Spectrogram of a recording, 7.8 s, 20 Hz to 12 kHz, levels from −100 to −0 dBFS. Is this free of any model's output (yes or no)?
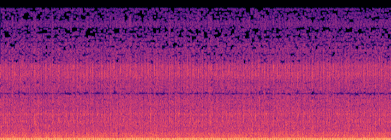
yes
